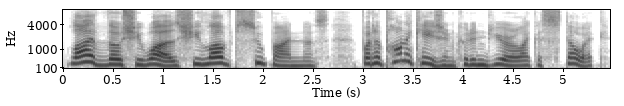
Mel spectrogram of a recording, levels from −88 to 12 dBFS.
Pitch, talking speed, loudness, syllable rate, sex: 220 Hz, 165 wpm, -18 LUFS, 4.9 syllables/s, male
